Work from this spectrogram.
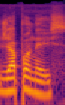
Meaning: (adjective) Japanese: 1. of, from or relating to Japan 2. of the Japanese people 3. of the Japanese language; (noun) Japanese person: native or inhabitant of Japan
- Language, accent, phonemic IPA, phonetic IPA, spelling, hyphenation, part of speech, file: Portuguese, Brazil, /ʒa.poˈne(j)s/, [ʒa.poˈne(ɪ̯)s], japonês, ja‧po‧nês, adjective / noun, Pt-br-japonês.ogg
